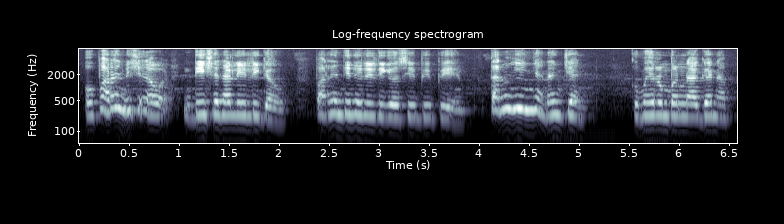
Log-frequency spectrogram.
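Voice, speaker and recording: A man giving casual political commentary as a vlogger, animated and repetitive, his voice jumping up in pitch when he makes a point. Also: fast. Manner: animated, repetitive, keeps asking "di ba?"; rises sharply in pitch when making a point.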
